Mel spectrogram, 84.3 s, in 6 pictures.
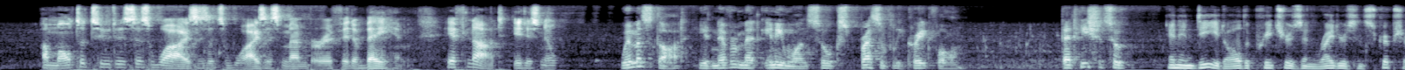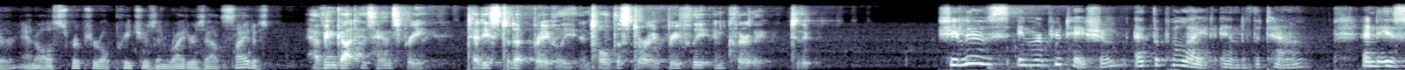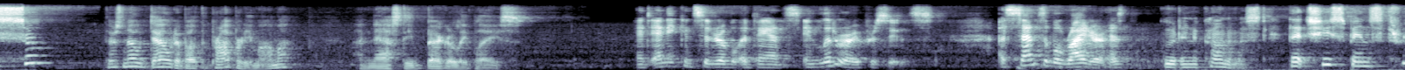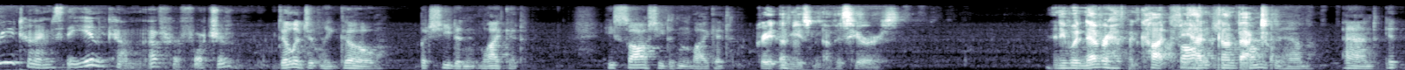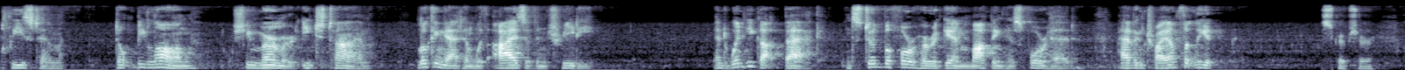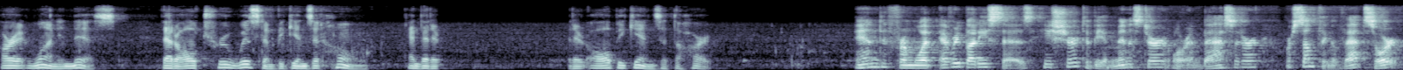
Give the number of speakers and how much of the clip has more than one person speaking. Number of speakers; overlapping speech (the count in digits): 7, about 2%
